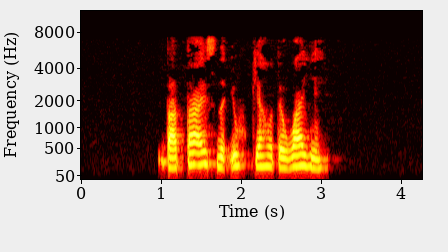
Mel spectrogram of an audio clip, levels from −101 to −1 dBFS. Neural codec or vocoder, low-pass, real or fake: none; 7.2 kHz; real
